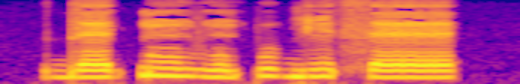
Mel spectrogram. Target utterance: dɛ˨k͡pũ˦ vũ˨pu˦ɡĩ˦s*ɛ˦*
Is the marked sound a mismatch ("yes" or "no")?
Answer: no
